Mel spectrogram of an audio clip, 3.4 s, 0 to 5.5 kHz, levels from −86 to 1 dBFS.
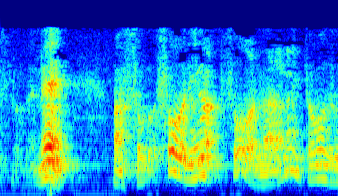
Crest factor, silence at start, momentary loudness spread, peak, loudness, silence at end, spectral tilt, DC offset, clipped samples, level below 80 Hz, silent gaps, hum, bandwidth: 22 dB; 0 s; 14 LU; -2 dBFS; -22 LUFS; 0 s; -10 dB/octave; under 0.1%; under 0.1%; -66 dBFS; none; none; 4 kHz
